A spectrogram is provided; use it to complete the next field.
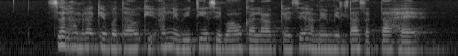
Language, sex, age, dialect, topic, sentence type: Magahi, female, 25-30, Southern, banking, question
